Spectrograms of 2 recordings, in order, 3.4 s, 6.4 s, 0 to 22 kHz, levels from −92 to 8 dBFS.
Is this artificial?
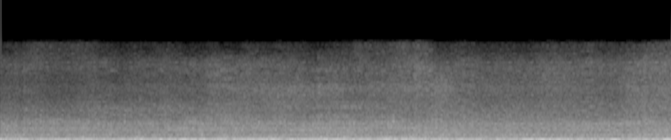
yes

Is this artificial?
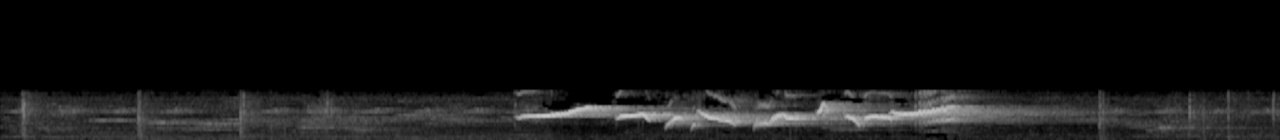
no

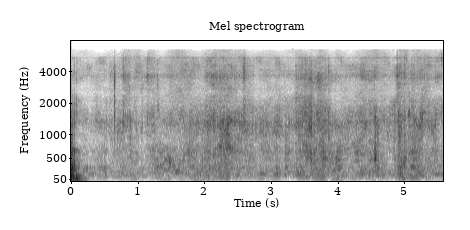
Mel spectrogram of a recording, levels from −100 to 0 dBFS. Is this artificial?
yes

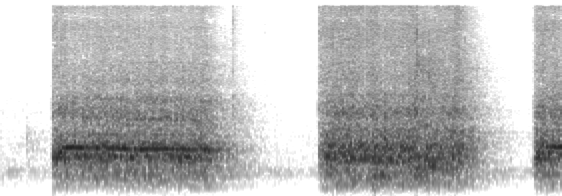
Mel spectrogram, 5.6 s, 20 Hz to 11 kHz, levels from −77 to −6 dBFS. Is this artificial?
no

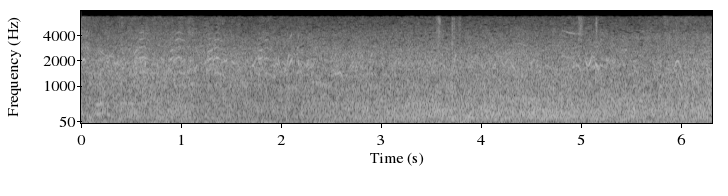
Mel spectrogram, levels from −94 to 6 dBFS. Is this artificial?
no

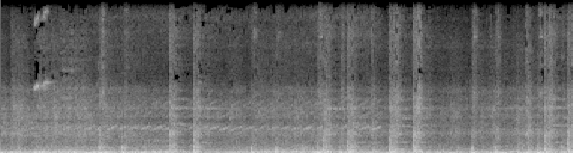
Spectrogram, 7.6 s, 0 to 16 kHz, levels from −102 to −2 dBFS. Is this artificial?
no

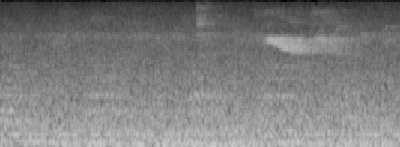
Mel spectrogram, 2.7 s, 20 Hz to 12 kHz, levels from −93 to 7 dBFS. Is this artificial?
no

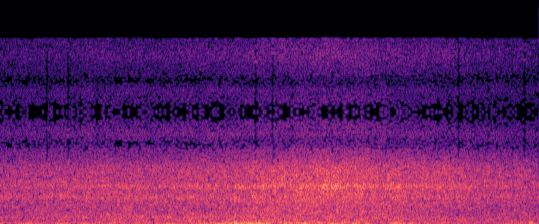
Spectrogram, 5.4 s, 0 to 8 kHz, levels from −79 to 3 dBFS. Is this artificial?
no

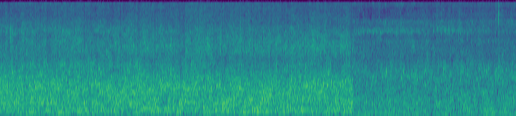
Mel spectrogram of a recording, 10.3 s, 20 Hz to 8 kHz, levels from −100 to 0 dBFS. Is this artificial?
yes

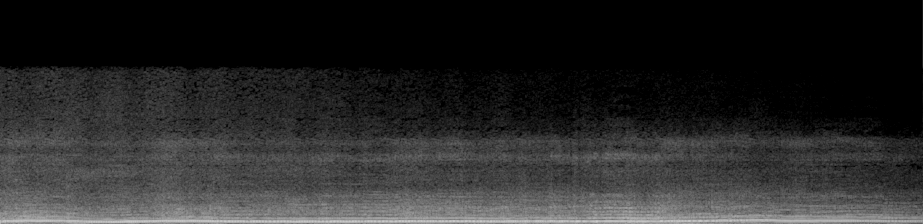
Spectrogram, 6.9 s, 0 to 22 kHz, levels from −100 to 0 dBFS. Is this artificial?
yes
